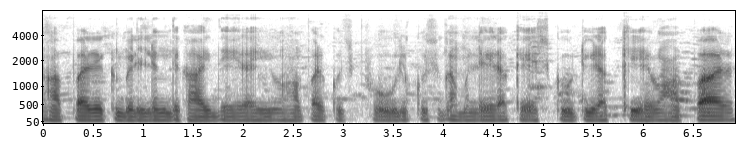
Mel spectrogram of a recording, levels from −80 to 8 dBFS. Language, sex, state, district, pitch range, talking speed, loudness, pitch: Hindi, male, Madhya Pradesh, Katni, 90-95 Hz, 175 wpm, -21 LUFS, 95 Hz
